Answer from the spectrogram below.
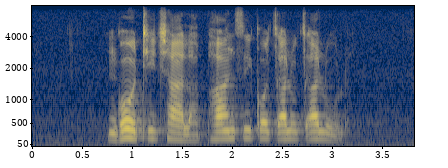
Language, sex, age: Xhosa, male, 31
